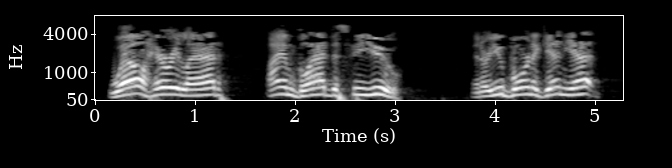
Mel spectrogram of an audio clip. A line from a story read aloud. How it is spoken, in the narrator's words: exclaimed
